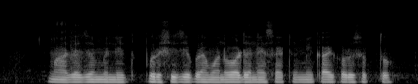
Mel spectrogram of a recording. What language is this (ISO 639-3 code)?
mar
